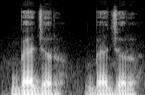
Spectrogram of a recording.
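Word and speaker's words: badger: ठीक है बच्चों, अगला शब्द जो है हमारा है बैजर। इसमें डी साइलेंट होता है।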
